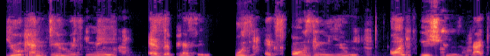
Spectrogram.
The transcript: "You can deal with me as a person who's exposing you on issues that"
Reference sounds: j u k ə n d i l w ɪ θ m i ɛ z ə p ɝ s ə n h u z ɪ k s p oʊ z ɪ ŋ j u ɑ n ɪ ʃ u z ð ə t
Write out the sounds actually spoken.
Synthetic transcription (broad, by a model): j u k ə n d i l w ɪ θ m i ɛ z ə p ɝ s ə n h u z ɪ k s p oʊ z ɪ ŋ j u ɑ n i ʃ u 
